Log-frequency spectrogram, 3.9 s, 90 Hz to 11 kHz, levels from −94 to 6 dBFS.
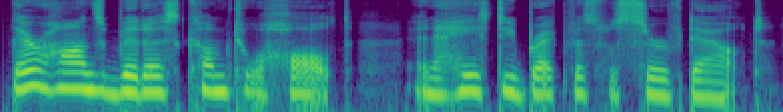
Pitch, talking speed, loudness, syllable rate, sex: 215 Hz, 230 wpm, -19 LUFS, 5.5 syllables/s, female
